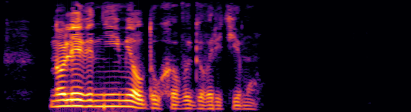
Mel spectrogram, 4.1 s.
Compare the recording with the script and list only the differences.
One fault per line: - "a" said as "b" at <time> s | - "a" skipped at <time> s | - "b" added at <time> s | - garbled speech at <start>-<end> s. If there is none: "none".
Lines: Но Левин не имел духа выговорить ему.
none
